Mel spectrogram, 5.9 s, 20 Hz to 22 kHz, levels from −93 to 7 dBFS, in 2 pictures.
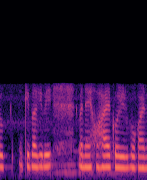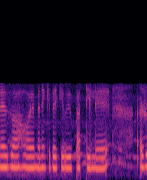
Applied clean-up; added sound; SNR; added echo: none; none; none; none.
